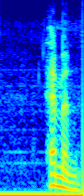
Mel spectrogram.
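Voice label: "Emmen", Dutch; Emmen (Drenthe)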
